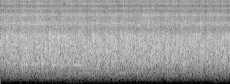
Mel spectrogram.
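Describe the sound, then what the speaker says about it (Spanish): A hall full of people at a political-education congress in Posadas applauds a provincial deputy and teacher, a dense, loud, even wash of clapping sustained without break. "Fuertes los aplausos para la diputada provincial y profesora Silvia Araceli Rojas."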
